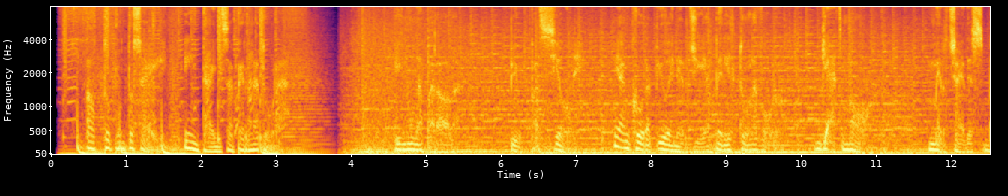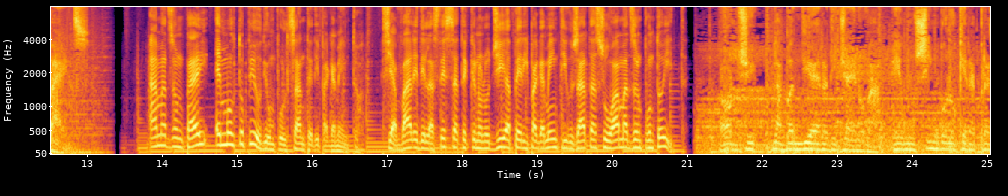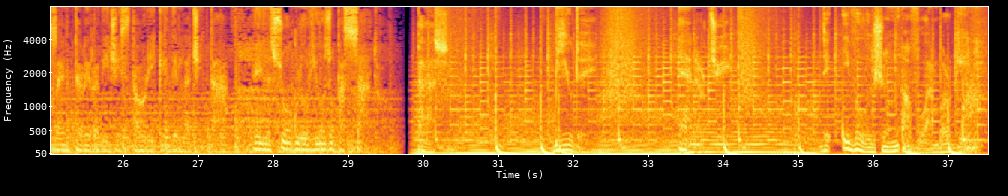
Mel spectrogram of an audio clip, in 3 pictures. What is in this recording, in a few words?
male italian accent commercial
